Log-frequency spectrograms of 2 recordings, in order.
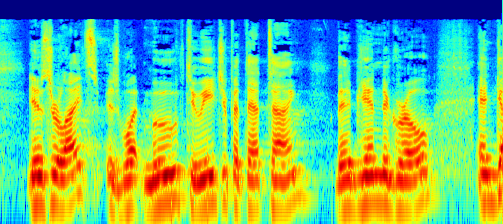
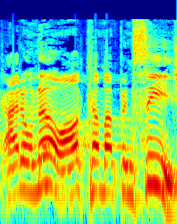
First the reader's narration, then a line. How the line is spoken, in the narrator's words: The 74-year-old yelled back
